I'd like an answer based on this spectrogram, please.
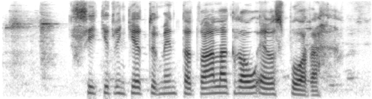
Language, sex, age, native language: Icelandic, female, 80-89, Icelandic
